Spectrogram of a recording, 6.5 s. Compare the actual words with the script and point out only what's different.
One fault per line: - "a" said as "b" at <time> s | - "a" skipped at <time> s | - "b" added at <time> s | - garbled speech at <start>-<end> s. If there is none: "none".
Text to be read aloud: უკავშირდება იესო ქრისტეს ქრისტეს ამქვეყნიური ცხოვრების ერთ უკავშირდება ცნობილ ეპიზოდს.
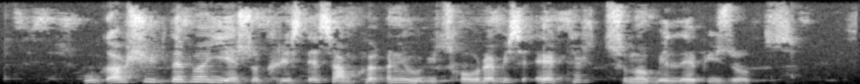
- "ქრისტეს" skipped at 2.5 s
- "უკავშირდება" said as "ერთ" at 4.4 s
